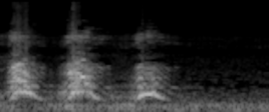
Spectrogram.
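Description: A Belgian Malinois barks three times in quick succession, close and loud, each bark sharp and slightly yelping, with a quiet tail after the last.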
